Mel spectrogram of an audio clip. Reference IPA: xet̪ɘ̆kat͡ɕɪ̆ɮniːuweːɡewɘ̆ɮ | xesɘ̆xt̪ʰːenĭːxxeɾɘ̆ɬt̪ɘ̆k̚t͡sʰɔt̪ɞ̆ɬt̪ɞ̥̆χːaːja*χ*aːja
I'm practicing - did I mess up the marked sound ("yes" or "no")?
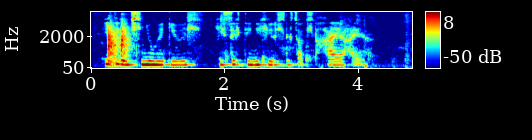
no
